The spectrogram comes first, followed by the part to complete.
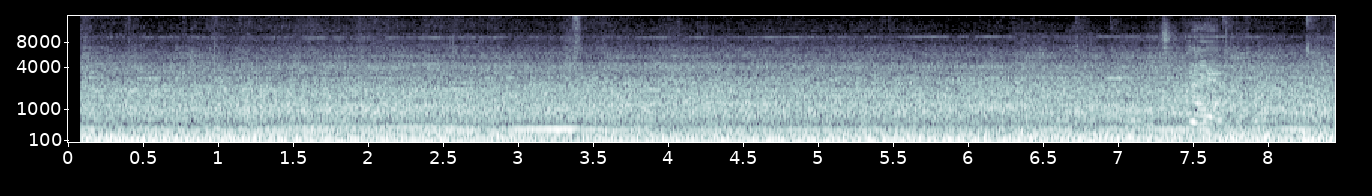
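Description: Engines running steadily: a low, even drone with a constant hum, with a short rising squeal near the end.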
